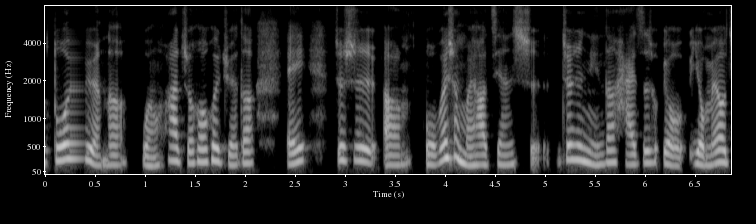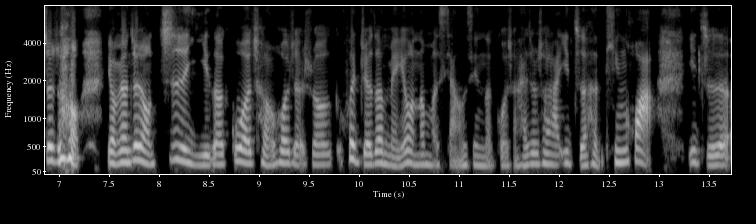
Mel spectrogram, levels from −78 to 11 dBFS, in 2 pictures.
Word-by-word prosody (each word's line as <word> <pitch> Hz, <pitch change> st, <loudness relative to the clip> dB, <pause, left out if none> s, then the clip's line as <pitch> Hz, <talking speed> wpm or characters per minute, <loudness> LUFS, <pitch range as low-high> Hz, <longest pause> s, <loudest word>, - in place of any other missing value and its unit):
多 245 Hz, +5 st, +5 dB
元 260 Hz, -10 st, 0 dB
的 175 Hz, +5 st, -3 dB
文 160 Hz, -2 st, -2 dB
化 245 Hz, +8 st, 0 dB
之 205 Hz, -2 st, -3 dB
后， 225 Hz, +1 st, +2 dB
会 245 Hz, -1 st, +4 dB
觉 175 Hz, -5 st, -3 dB
得： 200 Hz, +2 st, -1 dB, 0.3 s
“诶， 210 Hz, +6 st, +2 dB, 0.3 s
就 255 Hz, -, 0 dB
是， 245 Hz, -3 st, +1 dB
呃， 170 Hz, 0 st, +1 dB, 0.2 s
我 180 Hz, 0 st, +1 dB
为 270 Hz, -, +5 dB
什 295 Hz, 0 st, +3 dB
么 205 Hz, -8 st, +3 dB
要 175 Hz, +1 st, +2 dB
坚 180 Hz, 0 st, -4 dB
持？” -, -, -5 dB, 0.2 s
就 265 Hz, -, +2 dB
是 260 Hz, -, +3 dB
您 185 Hz, -6 st, 0 dB
的 215 Hz, +1 st, 0 dB
孩 180 Hz, -4 st, -3 dB
子， 210 Hz, +3 st, -2 dB
有 170 Hz, -6 st, 0 dB
有 185 Hz, -3 st, +2 dB
没 175 Hz, +4 st, -2 dB
有 220 Hz, 0 st, +5 dB
这 250 Hz, +3 st, +6 dB
种 270 Hz, +4 st, +7 dB, 0.4 s
有 200 Hz, -1 st, +3 dB
没 215 Hz, -, +3 dB
有 220 Hz, -, +6 dB
这 260 Hz, +2 st, +6 dB
种 195 Hz, -6 st, +3 dB
质 265 Hz, -3 st, +1 dB
疑 170 Hz, -4 st, -2 dB
的 180 Hz, +2 st, +1 dB
过 220 Hz, 0 st, +2 dB
程？ 200 Hz, -, -4 dB
或 205 Hz, -1 st, +1 dB
者 -, -, -4 dB
说， 180 Hz, -1 st, -4 dB
会 280 Hz, -2 st, +4 dB
觉 185 Hz, -3 st, 0 dB
得 205 Hz, +1 st, +1 dB
没 160 Hz, -5 st, -5 dB
有 210 Hz, +1 st, 0 dB
那 180 Hz, -2 st, -5 dB
么 175 Hz, -, -7 dB
相 170 Hz, -, -7 dB
信 170 Hz, -2 st, -8 dB
的 -, -, -8 dB
过 80 Hz, -, -9 dB
程？ -, -, -12 dB
还 165 Hz, -, -5 dB
是 190 Hz, 0 st, -4 dB
说 195 Hz, -, -4 dB
他 175 Hz, -2 st, -4 dB
一 205 Hz, -, -6 dB
直 165 Hz, -3 st, -3 dB
很 170 Hz, -, -5 dB
听 215 Hz, 0 st, -2 dB
话， -, -, +4 dB, 0.4 s
一 215 Hz, -, -5 dB
直 170 Hz, -3 st, -1 dB
200 Hz, 300 characters per minute, -20 LUFS, 175-230 Hz, 0.4 s, 种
